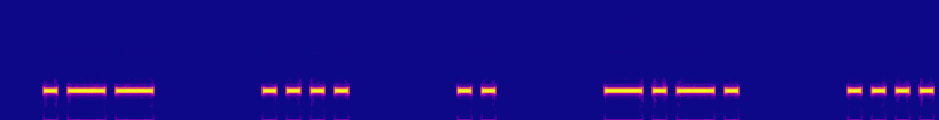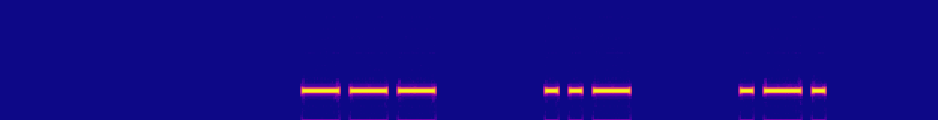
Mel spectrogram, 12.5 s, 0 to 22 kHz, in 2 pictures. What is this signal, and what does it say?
Morse code, heard as a keyed tone, about 15 wpm, spaced as for 8 wpm, 1000 Hz. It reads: WHICH OUR
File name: qotdfiles / 8wpm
